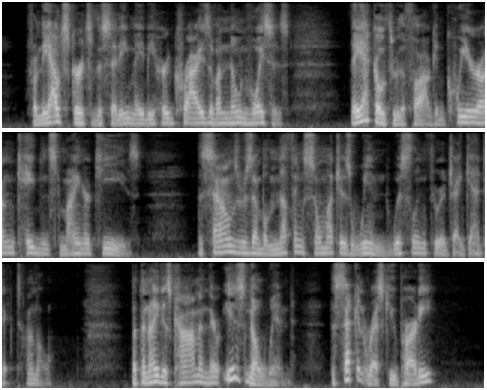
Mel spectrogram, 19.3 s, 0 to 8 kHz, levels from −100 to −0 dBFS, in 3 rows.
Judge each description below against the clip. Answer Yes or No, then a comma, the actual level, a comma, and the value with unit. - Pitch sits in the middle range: No, low, 120 Hz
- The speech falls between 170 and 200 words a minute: No, average, 155 wpm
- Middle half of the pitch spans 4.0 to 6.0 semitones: No, average, 2.9 semitones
